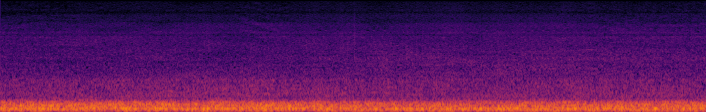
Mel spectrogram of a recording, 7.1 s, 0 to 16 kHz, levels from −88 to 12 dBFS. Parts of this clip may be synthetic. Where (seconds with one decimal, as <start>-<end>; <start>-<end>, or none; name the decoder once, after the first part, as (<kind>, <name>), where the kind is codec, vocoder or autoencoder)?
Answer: 0.8-2.4 (codec, SNAC); 2.8-6.0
